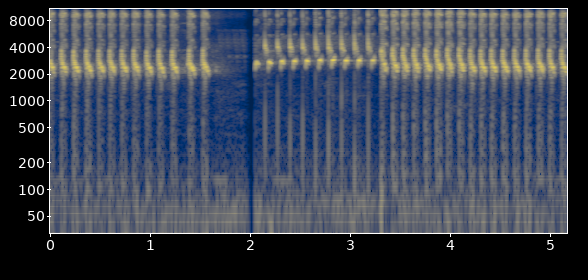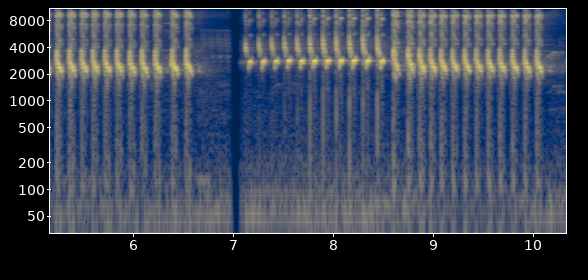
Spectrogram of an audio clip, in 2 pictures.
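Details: Rapid buzzy trills from a Black-winged myna singing gacor with isian, notes repeated about four per second in long runs broken by short pauses.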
